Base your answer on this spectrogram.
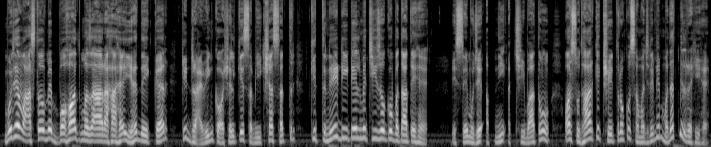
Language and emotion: Hindi, happy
